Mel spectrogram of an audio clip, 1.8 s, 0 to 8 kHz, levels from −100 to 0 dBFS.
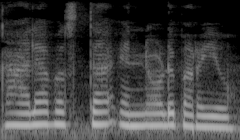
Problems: low volume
